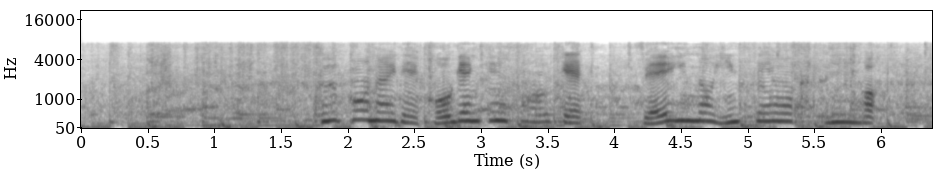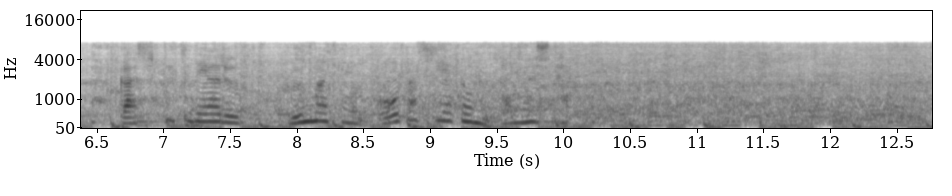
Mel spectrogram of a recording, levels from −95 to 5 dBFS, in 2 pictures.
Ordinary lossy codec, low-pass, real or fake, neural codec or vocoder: none; 7.2 kHz; fake; codec, 24 kHz, 6 kbps, HILCodec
